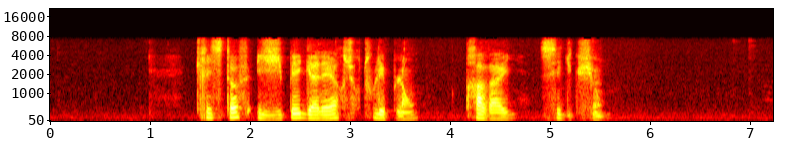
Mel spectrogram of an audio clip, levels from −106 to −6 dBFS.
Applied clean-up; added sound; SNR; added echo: none; none; none; none.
